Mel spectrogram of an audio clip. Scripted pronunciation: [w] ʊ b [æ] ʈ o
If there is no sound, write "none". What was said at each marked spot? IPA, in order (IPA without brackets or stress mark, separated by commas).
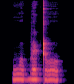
w, ɛ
